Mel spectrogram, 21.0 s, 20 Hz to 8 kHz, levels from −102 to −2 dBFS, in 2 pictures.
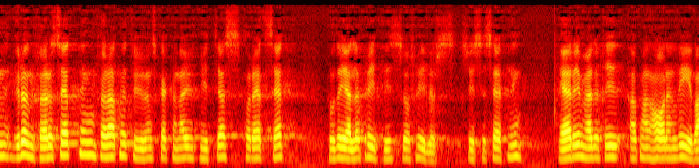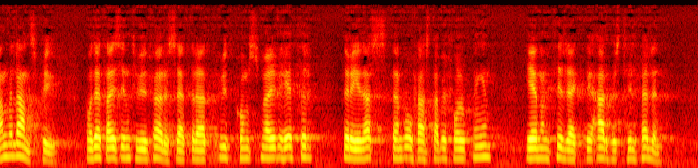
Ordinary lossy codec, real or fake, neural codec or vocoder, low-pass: MP3, 48 kbps; fake; autoencoder, 48 kHz, 32 numbers a frame, DAC-VAE, trained on Japanese speech; 7.2 kHz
